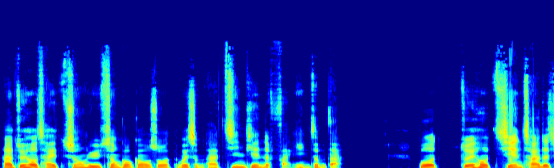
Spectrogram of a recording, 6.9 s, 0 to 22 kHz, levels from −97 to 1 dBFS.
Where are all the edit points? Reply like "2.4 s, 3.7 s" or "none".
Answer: 5.1 s

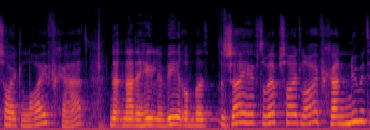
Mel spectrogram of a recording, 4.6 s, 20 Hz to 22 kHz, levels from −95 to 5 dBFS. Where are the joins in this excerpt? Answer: 1.3 s, 2.7 s

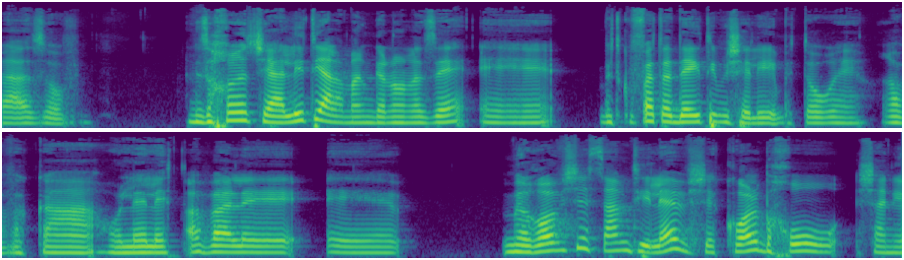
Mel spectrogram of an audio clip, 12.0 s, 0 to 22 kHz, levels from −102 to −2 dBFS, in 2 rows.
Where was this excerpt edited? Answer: 7.2 s

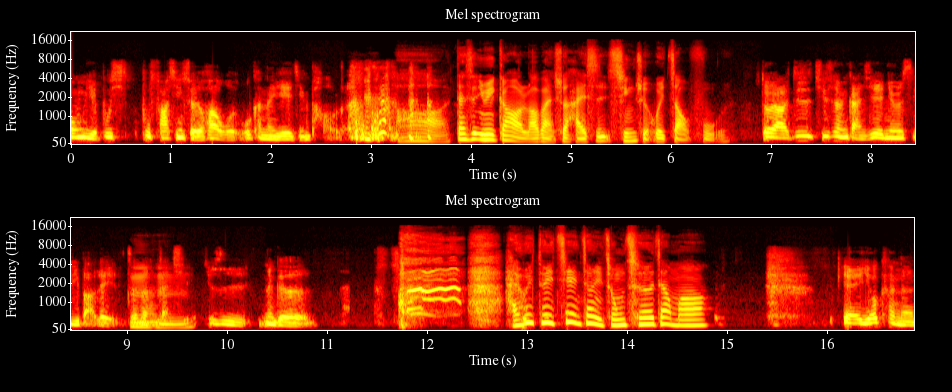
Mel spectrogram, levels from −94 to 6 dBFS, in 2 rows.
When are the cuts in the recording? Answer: 11.2 s

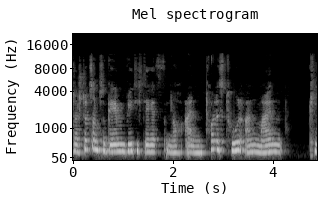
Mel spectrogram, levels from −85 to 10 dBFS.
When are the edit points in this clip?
1.9 s

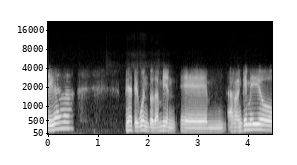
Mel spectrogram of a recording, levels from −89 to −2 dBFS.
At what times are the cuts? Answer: none

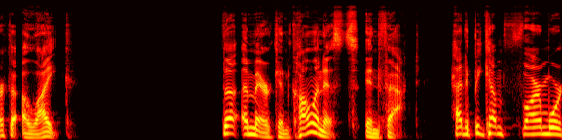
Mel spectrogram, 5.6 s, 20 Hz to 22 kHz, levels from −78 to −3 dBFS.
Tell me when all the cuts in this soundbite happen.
none

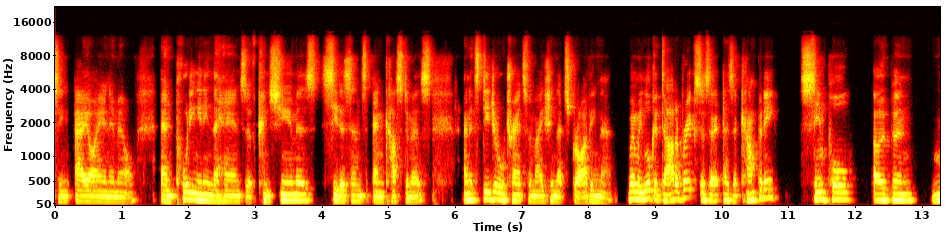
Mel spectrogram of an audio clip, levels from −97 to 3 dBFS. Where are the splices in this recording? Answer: 6.0 s, 8.4 s

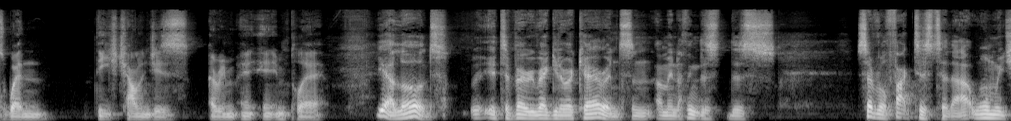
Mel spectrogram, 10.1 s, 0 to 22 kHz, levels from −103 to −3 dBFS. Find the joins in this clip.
6.5 s

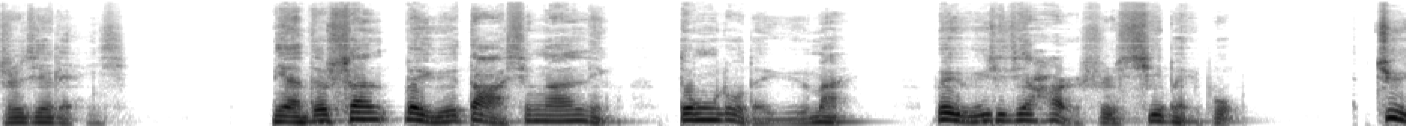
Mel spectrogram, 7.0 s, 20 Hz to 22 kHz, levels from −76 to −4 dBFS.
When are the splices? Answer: 5.0 s

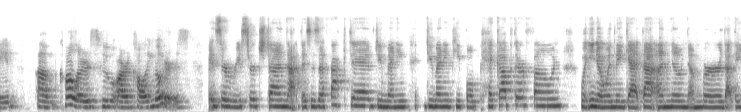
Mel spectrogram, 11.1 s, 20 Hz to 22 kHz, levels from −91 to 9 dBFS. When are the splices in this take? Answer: 3.0 s

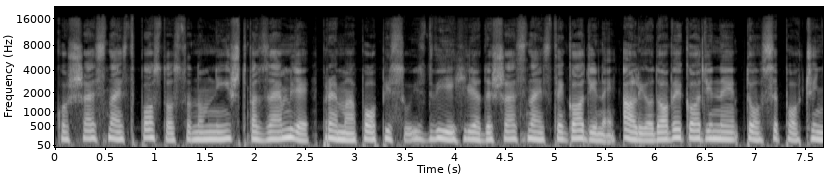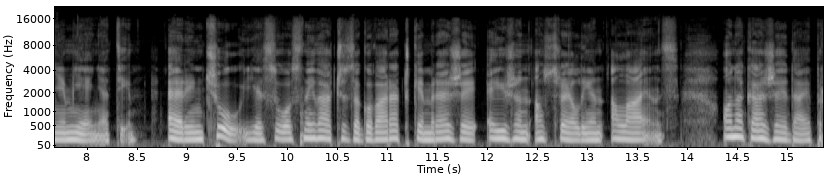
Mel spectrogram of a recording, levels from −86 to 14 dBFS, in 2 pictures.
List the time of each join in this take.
5.6 s

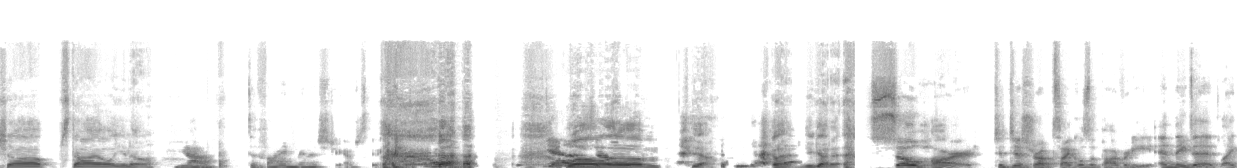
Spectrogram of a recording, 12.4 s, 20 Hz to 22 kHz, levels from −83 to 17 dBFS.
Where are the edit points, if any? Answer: 8.5 s, 9.8 s

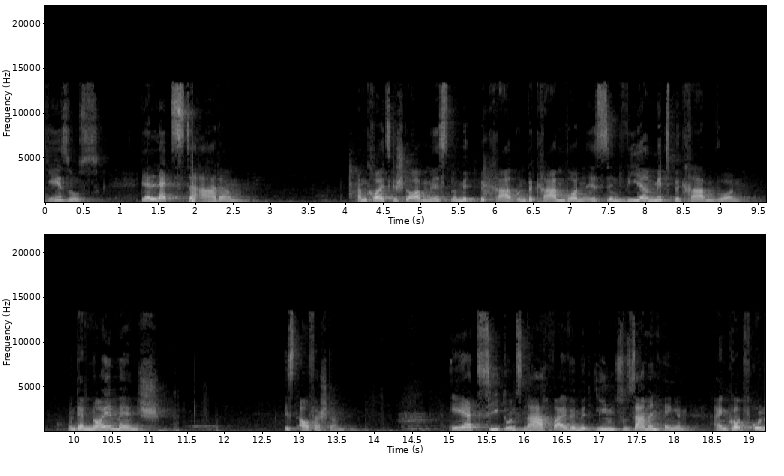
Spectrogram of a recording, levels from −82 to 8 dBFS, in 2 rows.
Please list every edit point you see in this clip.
9.9 s, 15.0 s

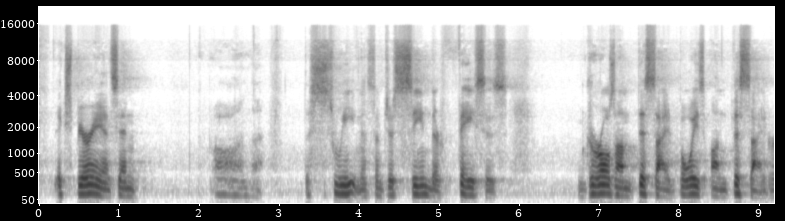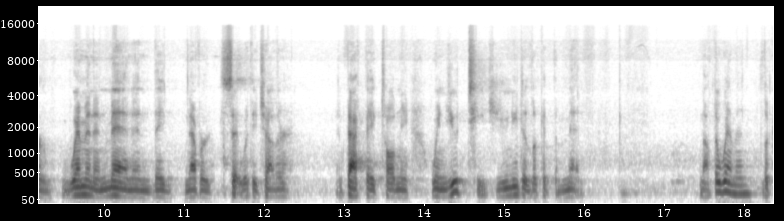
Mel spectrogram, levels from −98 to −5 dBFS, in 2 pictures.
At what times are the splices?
11.4 s

